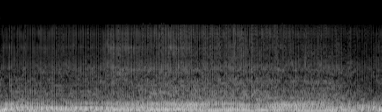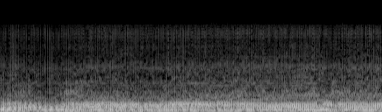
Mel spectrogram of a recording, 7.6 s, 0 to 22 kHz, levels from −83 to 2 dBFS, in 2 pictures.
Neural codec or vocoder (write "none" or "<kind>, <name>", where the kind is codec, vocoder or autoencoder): vocoder, BigVGAN v2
